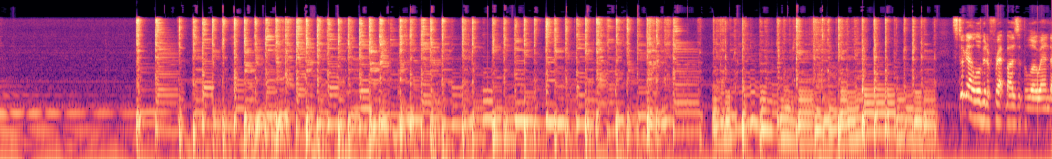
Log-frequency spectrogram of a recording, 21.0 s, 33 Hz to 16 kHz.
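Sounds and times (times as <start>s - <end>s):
electric bass plucked fingerstyle: 0.0s - 19.0s.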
